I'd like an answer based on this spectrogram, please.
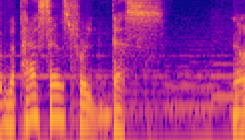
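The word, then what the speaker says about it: です: No, not desu. Des. Unless you're like for some reason like a new anime girl, then you go desu for some reason. I don't know why, but actually you're supposed to pronounce it as des.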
